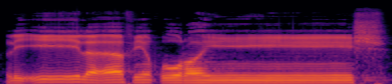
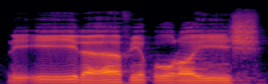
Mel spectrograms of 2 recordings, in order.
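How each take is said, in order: First: The vowel in Quraisy is drawn out long. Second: The vowel in Quraisy is held for two counts. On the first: "Atau bisa dibaca yang panjang ya" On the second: "atau mau dibaca dua harokat juga tidak mengapa"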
